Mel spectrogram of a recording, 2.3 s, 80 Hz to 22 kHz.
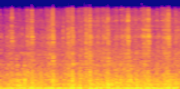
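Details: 1987 Chevrolet Monte Carlo SS V8 after sitting 20 years, started after a couple of hours' work: low, steady idle, even rumble with light ticking on top; running smoothly, power steering working.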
